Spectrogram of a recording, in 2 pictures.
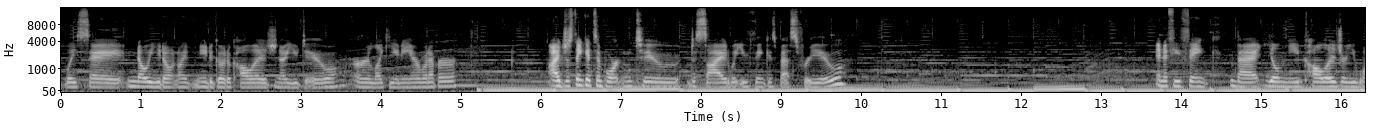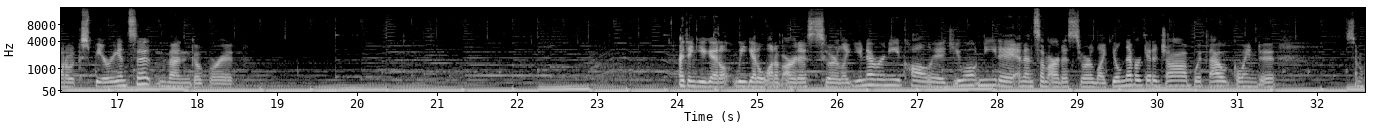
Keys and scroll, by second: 28.2 scroll down 1, 28.9 scroll up 1.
